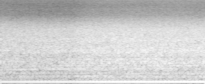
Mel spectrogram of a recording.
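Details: Household fan at low speed after replacing the defective run capacitor: steady, even low hum without rattle or buzzing; motor runs smooth and strong.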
